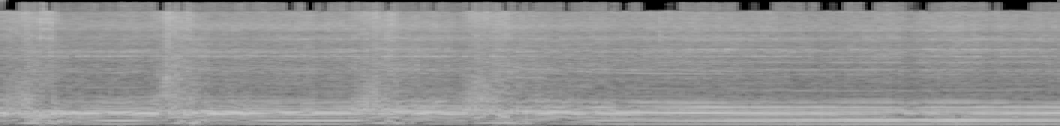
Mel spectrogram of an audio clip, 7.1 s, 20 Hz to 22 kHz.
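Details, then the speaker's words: Honda TRX250X quad single-cylinder running on a 120 main jet: starts right up, blips and revs with slightly uneven, popping edges before settling; sounds lean, owner plans to raise the main to 135 and possibly the pilot. "all right well she started started right up no problem sounds like she's running a bit lean though so we might have to up the main and possibly the pilot"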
